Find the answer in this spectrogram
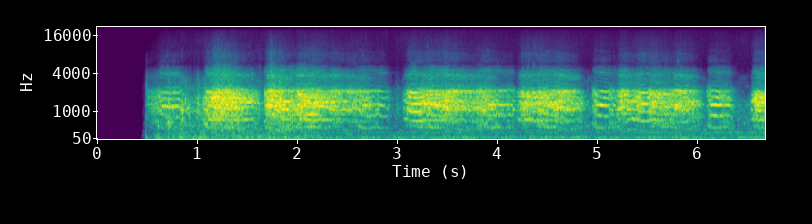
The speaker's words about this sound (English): Young common crows immature is approximately 3.5 weeks old, Bladensburg melon. Recordings made 31 May 1970 at 4448 Street at approximately 10 a.m. The birds are now begging, gaping for a locust or a cicada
